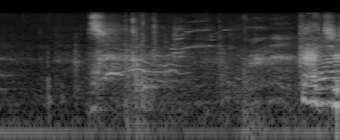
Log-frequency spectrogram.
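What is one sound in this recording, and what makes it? A man talks loudly nearby in an echoing hallway.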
